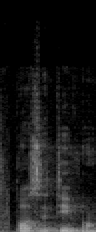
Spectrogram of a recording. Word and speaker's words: positivo: Good, and you pronounced an S, where most English speakers will probably find themselves pronouncing a Z there, because in English we have positive, so that would probably transfer into Spanish to positivo, and we want to be careful not to do that.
